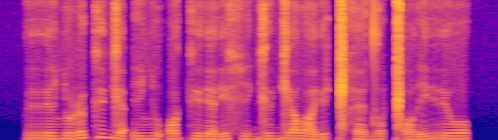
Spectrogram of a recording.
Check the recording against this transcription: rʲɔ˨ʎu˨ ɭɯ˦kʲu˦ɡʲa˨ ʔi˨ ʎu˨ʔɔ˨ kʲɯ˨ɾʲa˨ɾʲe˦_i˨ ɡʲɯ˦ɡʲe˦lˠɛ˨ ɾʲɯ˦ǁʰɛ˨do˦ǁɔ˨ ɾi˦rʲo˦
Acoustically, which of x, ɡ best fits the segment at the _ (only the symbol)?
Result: x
